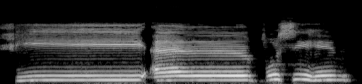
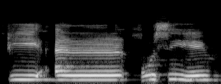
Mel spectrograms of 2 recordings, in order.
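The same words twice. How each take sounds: First: The vowel in 'fi' is drawn out longer. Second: The vowel in 'fi' is held briefly. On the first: The reciter feels strong and energetic. "you can pronounce it young" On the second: The reciter is saving breath. "you can recite it as two, keep it short"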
